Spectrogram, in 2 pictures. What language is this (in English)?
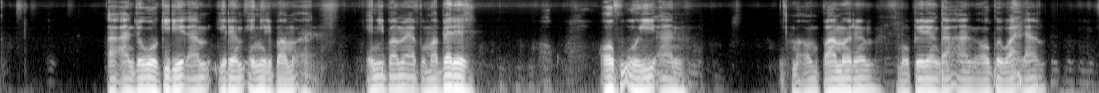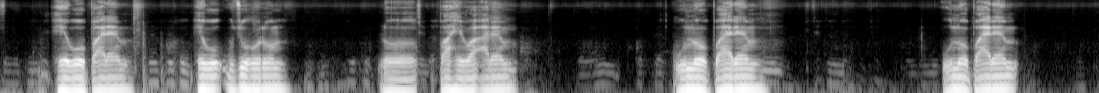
Ömie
